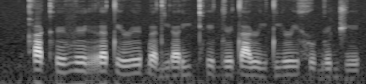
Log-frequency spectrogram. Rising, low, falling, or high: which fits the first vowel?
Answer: high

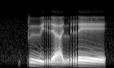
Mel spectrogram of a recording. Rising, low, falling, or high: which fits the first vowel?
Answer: falling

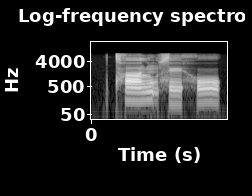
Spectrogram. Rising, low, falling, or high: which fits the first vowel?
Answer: high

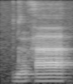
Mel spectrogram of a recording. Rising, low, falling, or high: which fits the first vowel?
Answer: low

